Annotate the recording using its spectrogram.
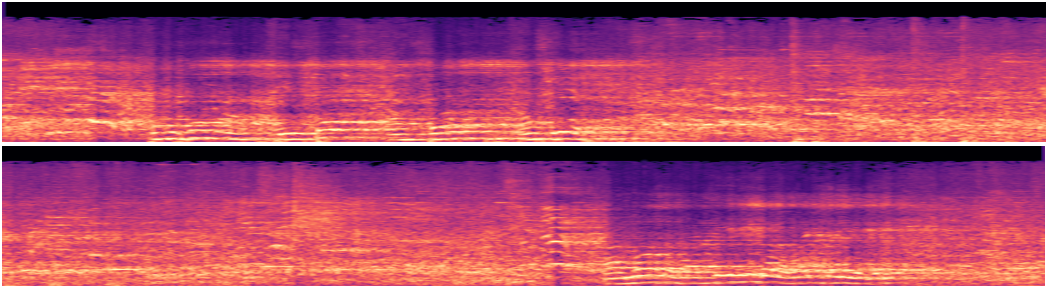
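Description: Spectators shout encouragement in a large echoing hall.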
